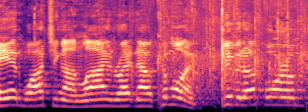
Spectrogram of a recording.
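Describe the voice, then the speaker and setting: A man talks at a fairly quick pace in a warm tone with an American accent. Noticeable background noise runs under his voice. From Michigan. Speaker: pastor. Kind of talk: sermon. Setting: church. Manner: earnest, fervent pleading cadence with repeated 'right now'; conversational and warm, with some stumbles and repetitions.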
